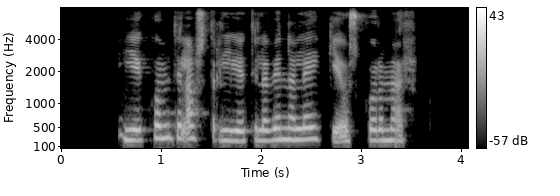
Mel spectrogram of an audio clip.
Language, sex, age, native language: Icelandic, female, 30-39, Icelandic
